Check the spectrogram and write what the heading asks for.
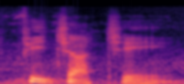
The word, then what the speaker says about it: Higashi: higashi pronounced fijaci in uchinanguchi and is famous for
